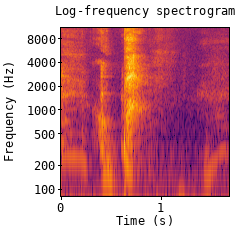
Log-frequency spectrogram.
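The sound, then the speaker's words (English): A dog named Cooper whines softly in a few short, wavering high-pitched cries, with a brief sharper yelp or snort in between, all fairly quiet and with no one talking. “You can also hear a Cooper whining faintly.”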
